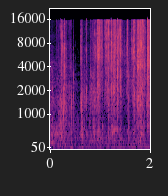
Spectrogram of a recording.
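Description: Packaging crinkling and crackling as a boxed lip-gloss set is picked up and handled, a rapid run of crackles starting about half a second in.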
